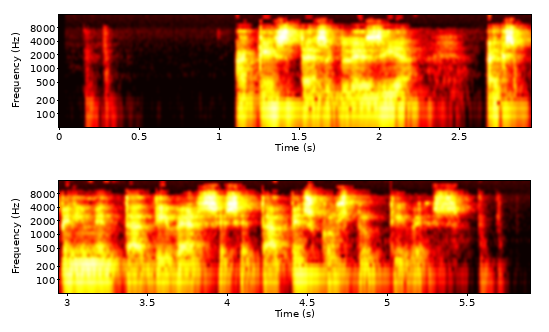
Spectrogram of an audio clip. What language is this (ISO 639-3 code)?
cat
